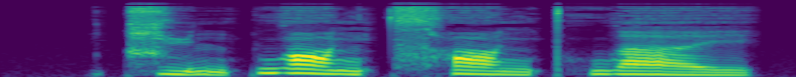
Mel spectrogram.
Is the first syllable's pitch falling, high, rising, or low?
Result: low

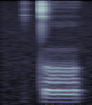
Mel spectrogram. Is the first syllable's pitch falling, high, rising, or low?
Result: high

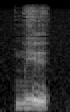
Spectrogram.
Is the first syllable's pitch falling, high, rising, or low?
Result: falling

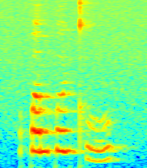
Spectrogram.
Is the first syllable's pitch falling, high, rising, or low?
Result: high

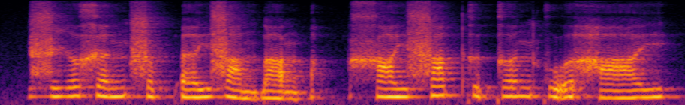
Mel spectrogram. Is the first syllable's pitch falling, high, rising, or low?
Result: rising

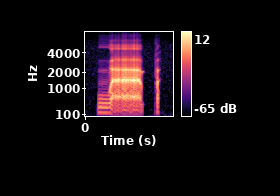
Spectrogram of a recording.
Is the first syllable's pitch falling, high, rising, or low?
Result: high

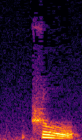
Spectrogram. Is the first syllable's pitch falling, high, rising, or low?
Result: falling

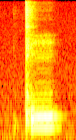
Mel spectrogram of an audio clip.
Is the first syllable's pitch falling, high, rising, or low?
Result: low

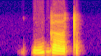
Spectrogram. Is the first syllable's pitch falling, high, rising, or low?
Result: rising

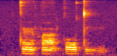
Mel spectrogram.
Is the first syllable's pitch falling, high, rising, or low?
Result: low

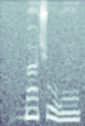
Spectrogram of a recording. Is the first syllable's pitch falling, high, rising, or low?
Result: high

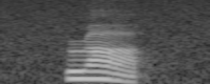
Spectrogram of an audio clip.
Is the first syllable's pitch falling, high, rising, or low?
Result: falling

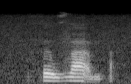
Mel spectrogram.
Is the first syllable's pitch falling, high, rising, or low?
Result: low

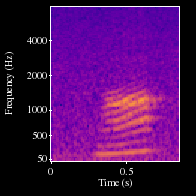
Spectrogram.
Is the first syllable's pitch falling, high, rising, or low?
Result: rising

